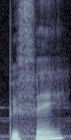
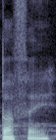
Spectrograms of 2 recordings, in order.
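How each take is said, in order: First: It is pronounced the French way. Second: It is pronounced the English way. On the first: The speaker calls it right. "it's a French word, and it's called buffet" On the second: The speaker calls it wrong. "and not buffet"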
